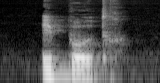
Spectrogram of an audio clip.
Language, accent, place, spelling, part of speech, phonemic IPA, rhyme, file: French, France, Paris, épeautre, noun, /e.potʁ/, -otʁ, LL-Q150 (fra)-épeautre.wav
- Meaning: spelt (Triticum aestivum subsp. spelta or Triticum spelta)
